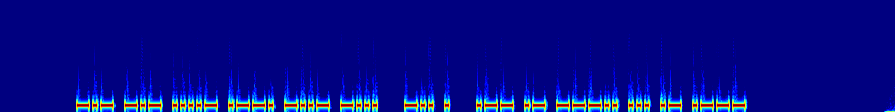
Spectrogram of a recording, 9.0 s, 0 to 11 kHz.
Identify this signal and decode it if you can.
Morse code, heard as a keyed tone, about 30 wpm, 700 Hz. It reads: KK4PXB DE WA8SAJ
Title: USA Callsign DE Callsign - 6 Characters - 30wpm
